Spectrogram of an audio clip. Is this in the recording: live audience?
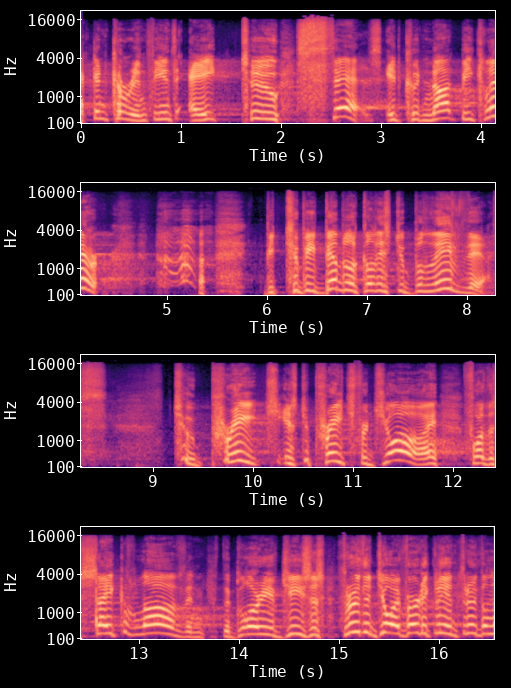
yes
